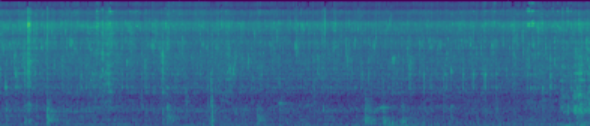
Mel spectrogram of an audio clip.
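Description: Onions frying in a pan for chicken curry, a steady close sizzle with soft crackling and occasional stirring clicks, continuous for the whole stretch with no talk.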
